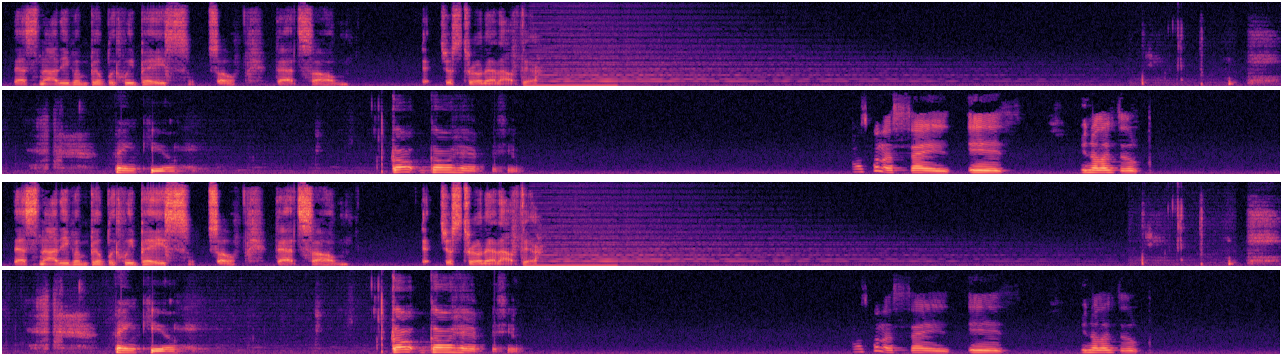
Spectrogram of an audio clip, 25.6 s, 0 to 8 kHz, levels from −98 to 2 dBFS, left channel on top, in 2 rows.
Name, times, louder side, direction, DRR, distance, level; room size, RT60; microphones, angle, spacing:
voice 1, 0.1-3.5 4.2-5.4, right 5 dB, 45° right, 1.2 m, -28 dB
sound 1, 5.2-10.4, equal, ahead, 4.3 m, -44 dB
voice 2, 12.3-12.8 13.1-14.8 16.7-18.0, right 2 dB, 65° right, 2.2 m, -26 dB
voice 3, 21.3-22.9 23.6-24.3, left 5 dB, 60° left, 0.5 m, -25 dB
head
